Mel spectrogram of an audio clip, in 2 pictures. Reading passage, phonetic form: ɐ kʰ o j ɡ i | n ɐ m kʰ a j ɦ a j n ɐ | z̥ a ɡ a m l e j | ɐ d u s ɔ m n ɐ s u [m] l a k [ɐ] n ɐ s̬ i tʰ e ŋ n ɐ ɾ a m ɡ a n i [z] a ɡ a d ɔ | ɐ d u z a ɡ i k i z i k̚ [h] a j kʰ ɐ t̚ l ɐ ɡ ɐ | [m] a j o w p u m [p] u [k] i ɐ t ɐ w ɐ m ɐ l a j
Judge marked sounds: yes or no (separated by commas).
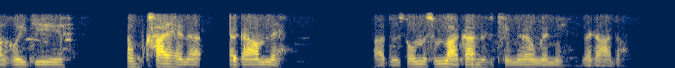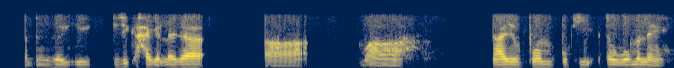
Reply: yes, no, yes, yes, no, yes, no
